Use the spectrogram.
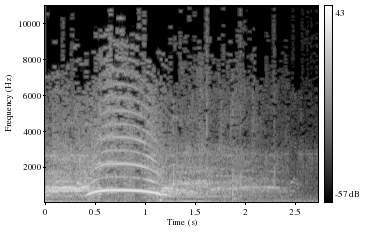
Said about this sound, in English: All that cheering was, I had to bend down and tie my shoe, and everyone was so amazed that I could do it that they all began cheering in unison.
